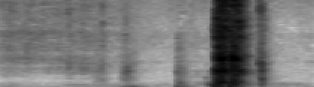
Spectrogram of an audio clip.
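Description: Philips steam iron giving one short blast of steam, a brief hiss about one and a half seconds in, shot off to clear water spits before steaming the velvet.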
